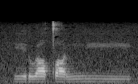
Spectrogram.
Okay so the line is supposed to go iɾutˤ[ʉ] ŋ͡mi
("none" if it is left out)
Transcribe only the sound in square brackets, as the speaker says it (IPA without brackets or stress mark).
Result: ʉ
